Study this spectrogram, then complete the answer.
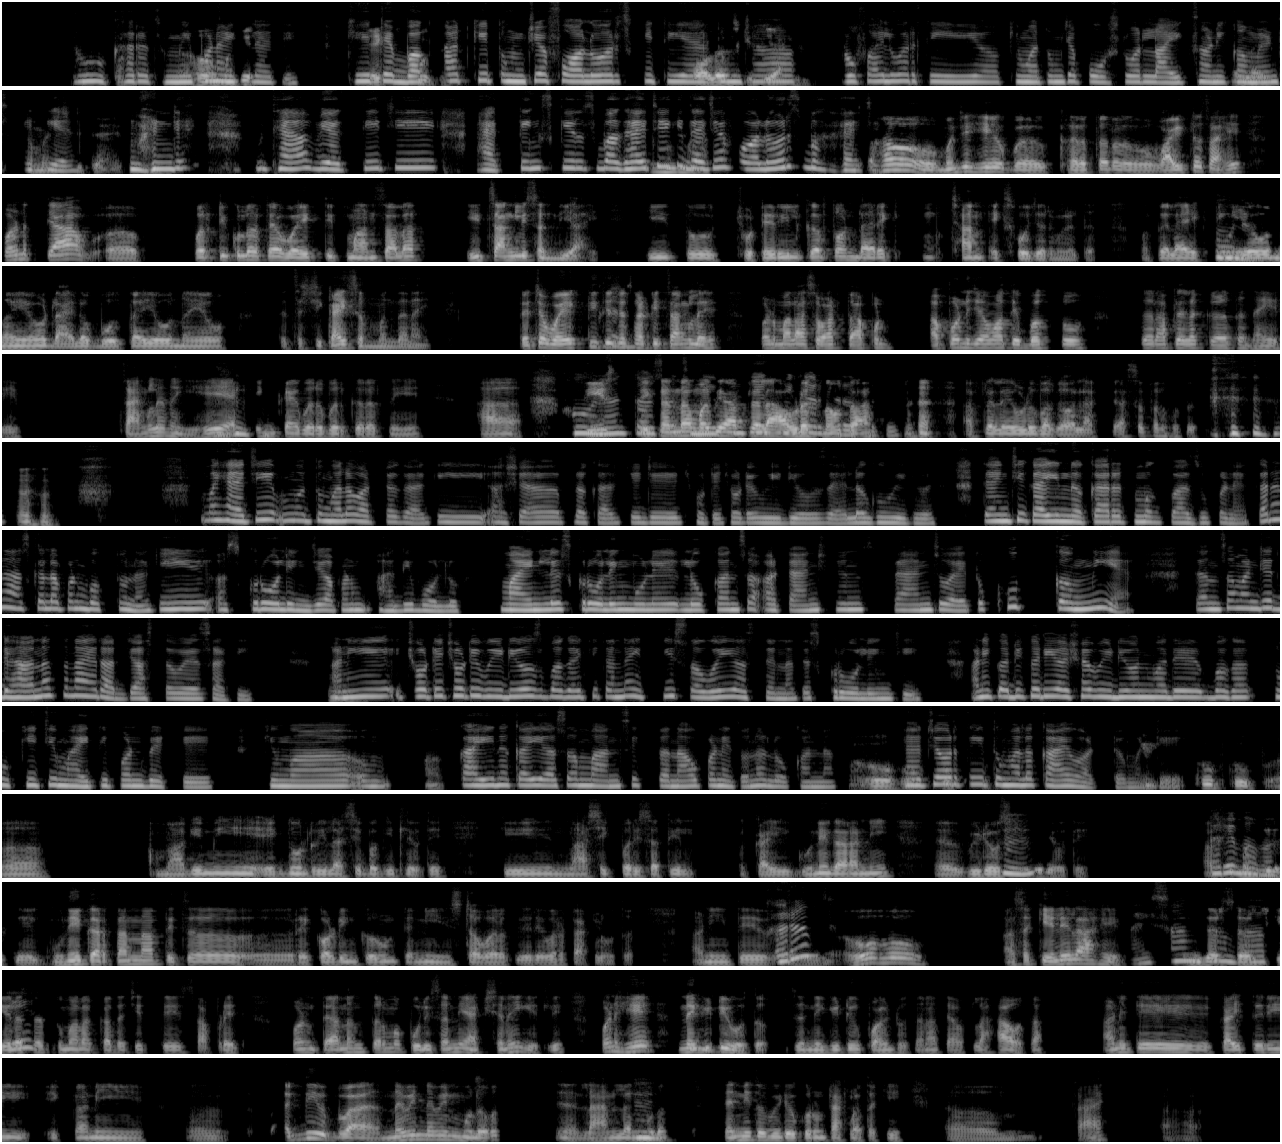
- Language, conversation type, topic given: Marathi, podcast, लघु व्हिडिओंनी मनोरंजन कसं बदललं आहे?
- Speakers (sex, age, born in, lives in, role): female, 45-49, India, India, host; male, 50-54, India, India, guest
- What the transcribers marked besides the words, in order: in English: "एक्सपोज"; in English: "फॉलोअर्स"; in English: "फॉलोवर्स"; in English: "प्रोफाईलवरती"; in English: "पोस्टवर लाइक्स"; in English: "लाईक्स कॉमेंट्स"; in English: "कमेंट्स"; laughing while speaking: "म्हणजे त्या व्यक्तीची ॲक्टिंग स्किल्स बघायची आहे की त्याचे फॉलोअर्स बघायचे?"; in English: "ॲक्टिंग स्किल्स"; in English: "फॉलोअर्स"; in English: "पर्टिक्युलर"; in English: "डायरेक्ट"; in English: "एक्सपोजर"; in English: "डायलॉग"; chuckle; chuckle; laugh; chuckle; in English: "स्क्रोलिंग"; in English: "माइंडलेस स्क्रोलिंग"; in English: "अटेंशन स्पॅन"; in English: "स्क्रोलिंगची"; other background noise; "परिसरातील" said as "परसातील"; in English: "रेकॉर्डिंग"; in English: "इन्स्टावर"; surprised: "खरंच?"; in English: "सर्च"; surprised: "काय सांगता? बापरे!"; in English: "ॲक्शनही"; in English: "निगेटिव्ह"; in English: "निगेटिव्ह पॉइंट"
